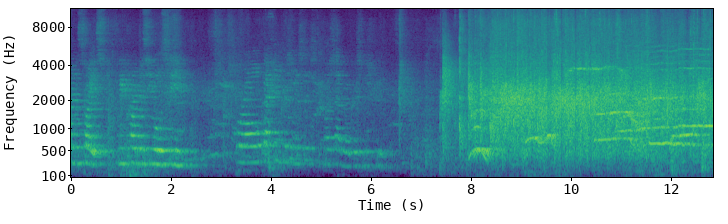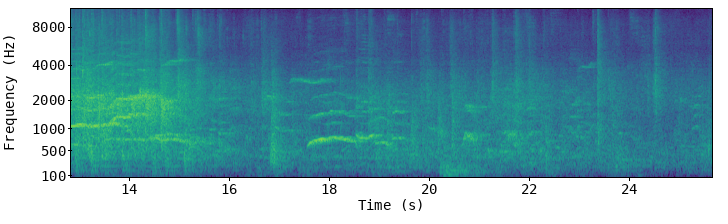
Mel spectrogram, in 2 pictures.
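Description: Children talk and call out in a group.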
